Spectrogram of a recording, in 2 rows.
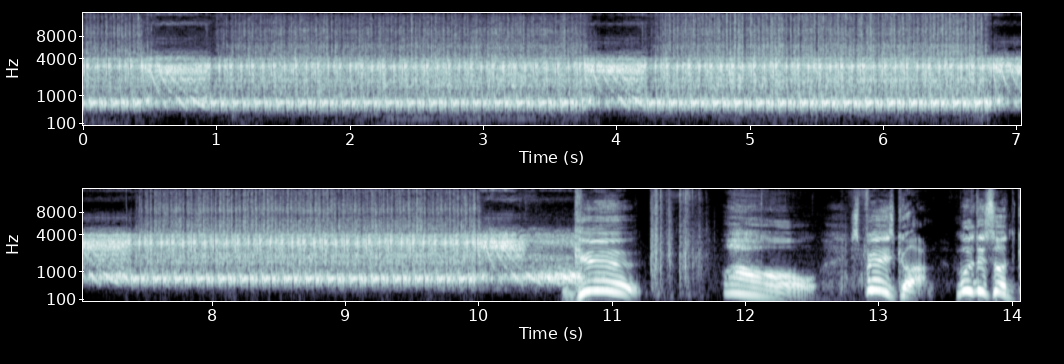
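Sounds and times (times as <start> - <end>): electronic alarm buzzing: 0.0 - 10.7.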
